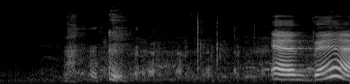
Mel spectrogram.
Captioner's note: laughing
